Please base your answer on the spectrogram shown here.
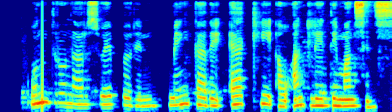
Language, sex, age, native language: Icelandic, female, 40-49, Filipino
